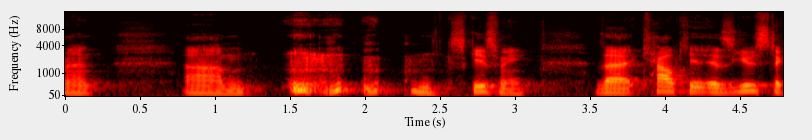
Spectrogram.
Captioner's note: clears throat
